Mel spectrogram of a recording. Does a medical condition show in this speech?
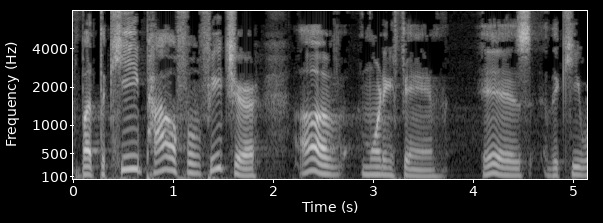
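No.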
